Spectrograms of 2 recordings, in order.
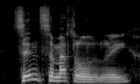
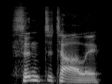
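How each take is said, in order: First: "Since Amatali" said as English words; mispronounced name. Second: Hammed-up Italian accent on the name. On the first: Real, not acted. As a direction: stumble through "Since Amatali" in own accent. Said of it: "I'm definitely saying your name wrong". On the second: Shown as a demonstration. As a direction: say it like a mock Italian. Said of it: "say it in a really Italian accent".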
